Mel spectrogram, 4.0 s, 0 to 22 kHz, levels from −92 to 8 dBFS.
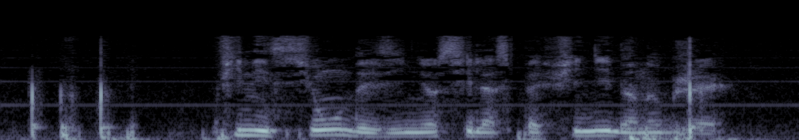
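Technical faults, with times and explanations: Throughout, low-delay AAC compression: the speech carries plainly audible coding damage, likely from AAC-ELD at a rate that fits roughly 32 kbps. Its short frames resolve pitch harmonics poorly and spend bits fast, leaving grainy noise between harmonics and a thinned top band.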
